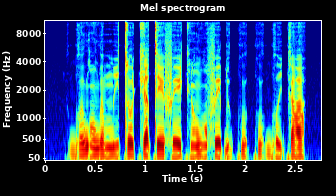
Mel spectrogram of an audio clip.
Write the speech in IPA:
ɡʷ e˨˦ w ɔ̃˧ w ə˨ m iː˧ t o˧ t͡ʃ a˧ t eː˨ f eː˨ t͡ʃ ɔ̃˨ ɡ ɔ̃˧ f e˦ ɓ ɨ˦ kʷ e˨ kʷ ɨ˨ ɡʷ iː˦˨ k a˧

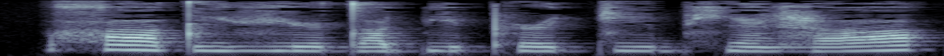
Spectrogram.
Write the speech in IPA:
x ɒ t̪ i vʲ ə˞ d̪ ɒ pʲ e pʰ ə˞ c i b ç ɛ̃ ɮ ɒ

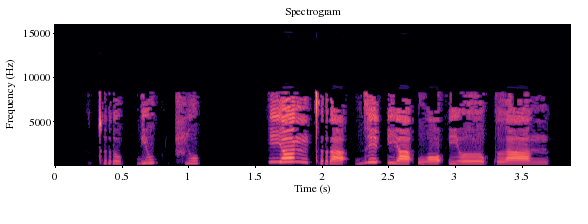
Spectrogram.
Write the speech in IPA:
t r u˨˩ k̚ j u˥˩ k̚ t͡ɕ u˦˥ k̚ | j a˥˩ ŋ t r a˨˩ ʔ d e˥˩ ʔ j a˥˩ ʔ w ɔ˦˥ ʔ j ɤː˥˩ p l a˧ n

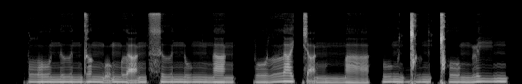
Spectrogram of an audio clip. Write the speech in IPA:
lˠ u˨ n ɯ˨ n d ʌ˨ ŋ o̰˨ ŋ l a̰˨ ŋ s ɯ˨ n u˨ ŋ n a˨ ŋ pː o˨ lː a˦ c a̰˨ ŋ mː a˨ | u˨ ŋ ɡ͡ǀ ɯ˨ ŋ ǀʰ o˨ ŋ ɭ i˦ ŋ

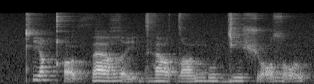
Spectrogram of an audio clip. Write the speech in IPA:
cʰ i˥ qʰ ṵ˧ θ æ˧ ʁ ḭ˧˩ dʱ æ˧˩ dˤ i˩˧ m u˧˩ ɟ i˧ ʃ o̰˥˧ zˤ ṵ˥

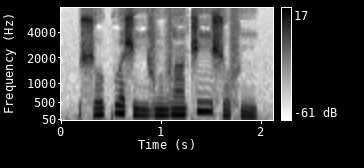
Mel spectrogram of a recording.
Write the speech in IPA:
ʃ o˨˦ kʷ a˦ ʃ iː˨ v ũ˨ v ã˧ t͡ʃ iː˦ ʃ o˨ f ĩ˨

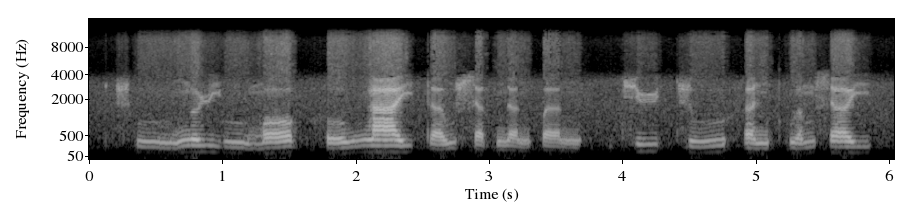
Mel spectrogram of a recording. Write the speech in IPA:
t͡sʰ uː˨˩ ŋ ɵ˧ ɥ j uː˨˩ m ɔː˨˥ k̚ h o˨˥ w ŋ aː˥ j t̪ ɐ˨˥ w s ɐ˨ k̚ n̪ ɐ˨˩ ŋ p ɐ˨˩ ŋ | t͡s yː˧ t̚ t͡s uː˨˥ h ɐ˨ n kʷʰ ɐ˨˥ m s ɐ˧ j

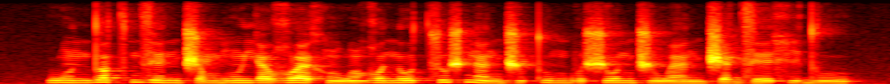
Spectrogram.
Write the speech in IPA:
w ũ n d ɒ t͡s n z e n d͡ʒ ɒ m b ũ j æ ʁʷ æ x ũ w ũ ʁʷ i n o t͡s u ʃ n æ̃ n d͡ʒ u tʷ i m b o ʃ o n d͡ʒ u w æ̃ n d͡ʒ æ d͡z e x i d u

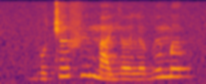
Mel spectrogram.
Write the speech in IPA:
b o˩ c ø˥ f y˥ m a˩ j œ˩ l œ˩ b ø˥ m ə˥

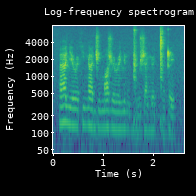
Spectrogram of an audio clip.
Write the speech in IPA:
æ lʲ ø ɹ ø x i ŋ æ d͡ʒ i m ɑ ʒ ø ɹ ø lʲ o m ɡ͡ǁ u ʃ æ ŋ ø ɡ͡ǀ æ ʈ e

